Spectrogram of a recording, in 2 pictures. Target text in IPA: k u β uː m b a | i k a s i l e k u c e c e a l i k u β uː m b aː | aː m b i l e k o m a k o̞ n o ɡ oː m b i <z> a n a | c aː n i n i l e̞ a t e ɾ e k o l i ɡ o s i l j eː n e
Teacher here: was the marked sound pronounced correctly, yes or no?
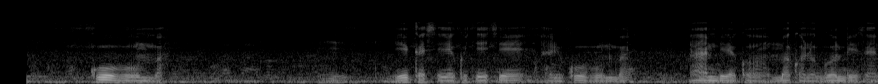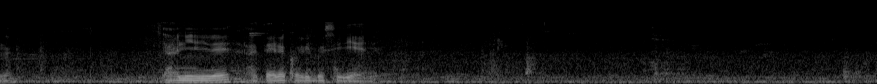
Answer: yes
